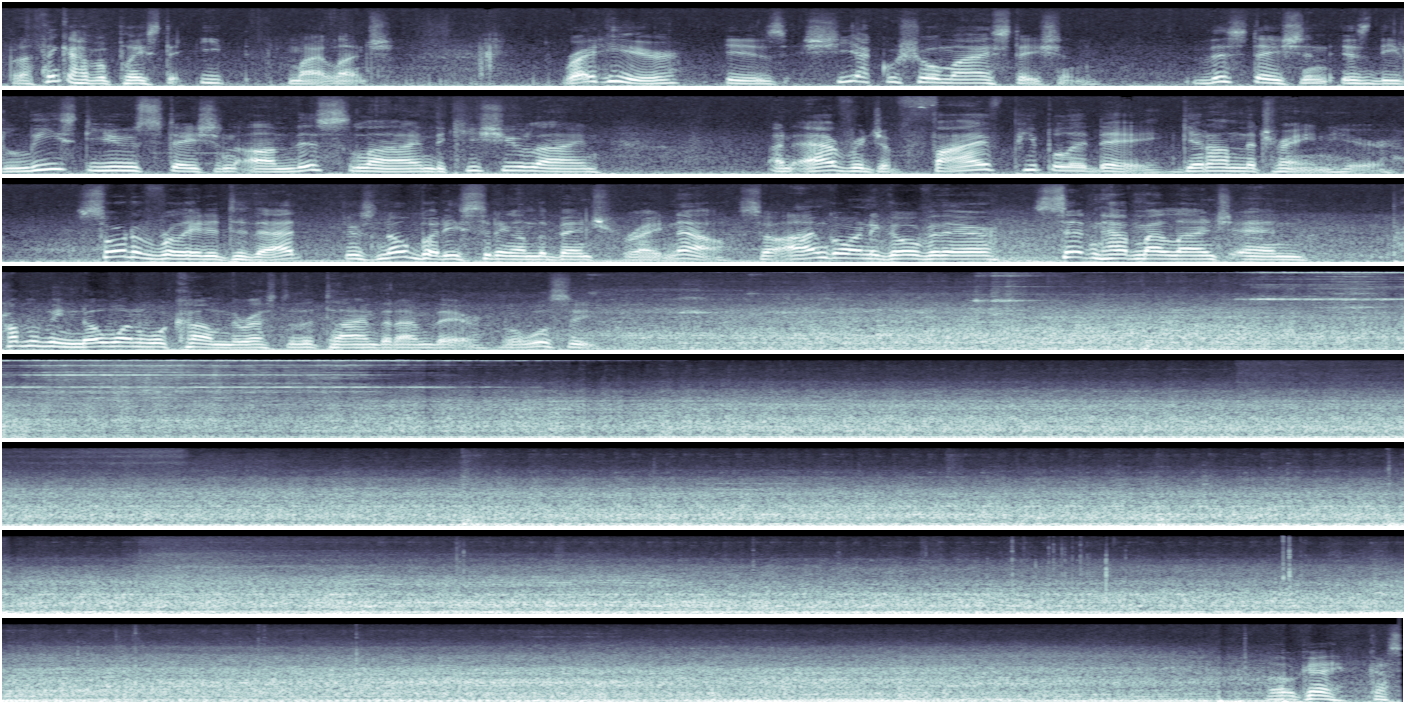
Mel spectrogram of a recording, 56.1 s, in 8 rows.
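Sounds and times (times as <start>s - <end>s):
diesel railcar engine: 23.5s - 55.4s
high brake squeal: 24.0s - 31.2s, 42.7s - 43.8s.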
